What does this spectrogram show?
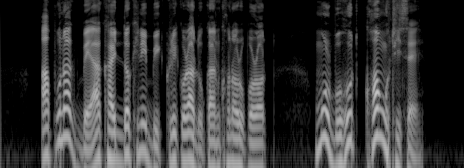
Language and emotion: Assamese, angry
